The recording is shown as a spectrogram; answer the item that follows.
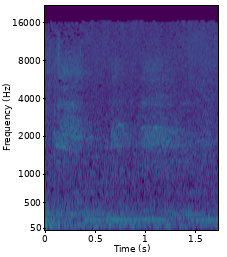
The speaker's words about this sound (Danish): Vi lytter intenst. Så de andre fugle skal tie stille. Det er en solsort.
